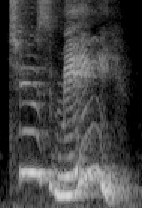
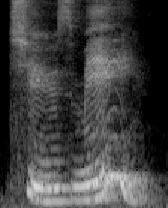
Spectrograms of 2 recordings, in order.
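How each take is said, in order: First: Squeaky high begging cat; pleading cat voice. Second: Said in the usual way. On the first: Acted. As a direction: plead like an eager little cat. Gray cat begs old man.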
